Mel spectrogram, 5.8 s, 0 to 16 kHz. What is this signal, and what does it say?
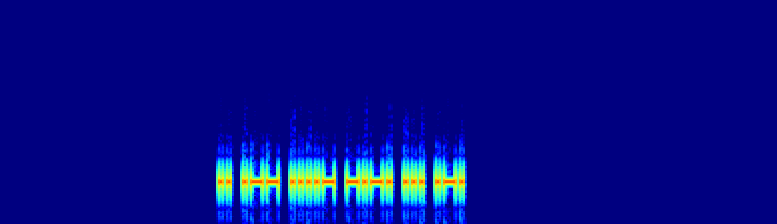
Morse code, heard as a keyed tone, about 40 wpm, 700 Hz. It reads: IW4CSR
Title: DXCC-100 Call Signs - 6 Characters - Repeated 3x - 40wpm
